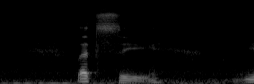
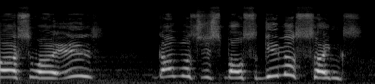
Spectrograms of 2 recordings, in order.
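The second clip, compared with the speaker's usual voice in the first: much higher, louder complaining worker voice; whiny worker; 11 dB louder than usual. Acted. Striking worker whining to the leader, high and loud. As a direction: squeal like an entitled striker demanding free stuff.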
